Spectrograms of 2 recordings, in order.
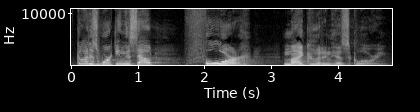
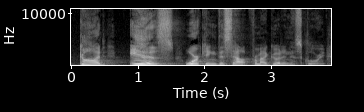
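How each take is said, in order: First: For shouted very high and loud; the word for cried out high; stress on FOR. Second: Said in the usual way. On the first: Shown as a demonstration. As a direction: belt out the word for, then drop back down. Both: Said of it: "emphasize different words in that sentence".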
